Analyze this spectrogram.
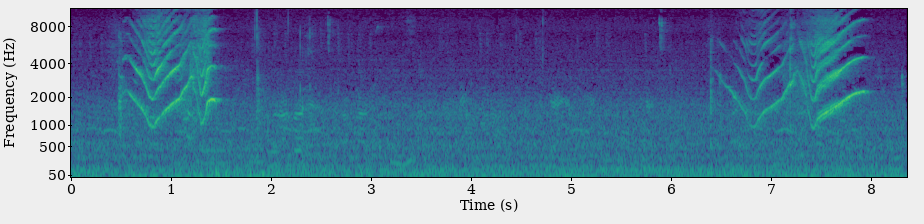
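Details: Great-tailed Grackle, a larger-than-Common-Grackle blackbird of the southwestern United States, giving two bursts of rapid, rising whistled sweeps with an electric, siren-like quality, separated by a quiet stretch with faint background hiss.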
